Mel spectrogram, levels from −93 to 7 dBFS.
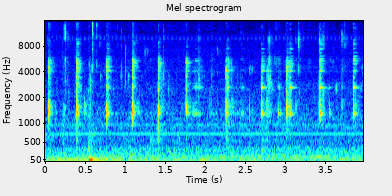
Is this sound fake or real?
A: real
